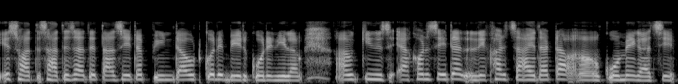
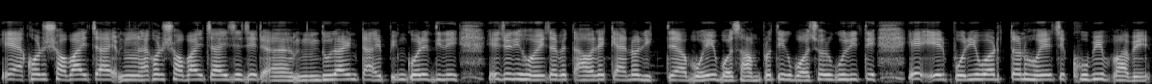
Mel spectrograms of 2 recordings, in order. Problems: none marked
